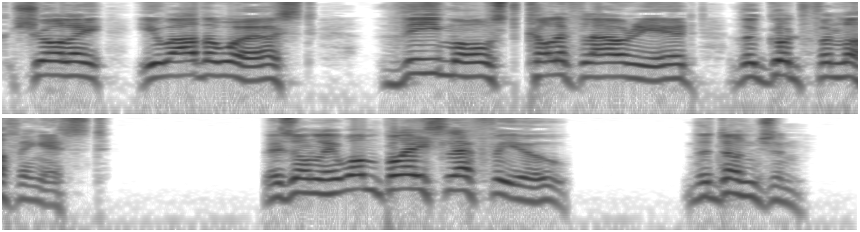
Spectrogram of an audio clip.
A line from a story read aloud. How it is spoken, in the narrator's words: shouted cook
